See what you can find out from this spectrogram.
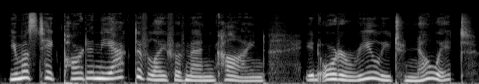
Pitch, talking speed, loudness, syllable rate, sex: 220 Hz, 200 wpm, -16 LUFS, 5.1 syllables/s, female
